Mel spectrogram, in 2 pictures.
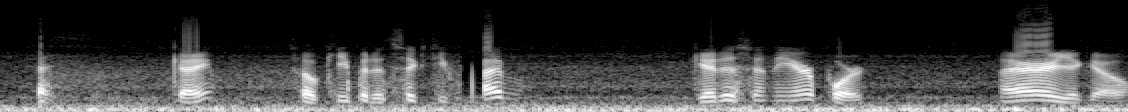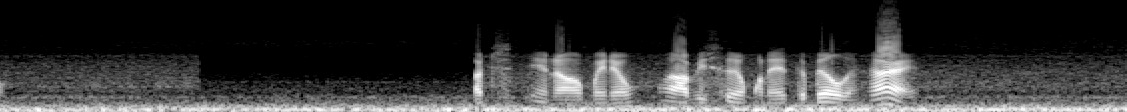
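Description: A man speaks calmly through a headset radio, in short bursts.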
